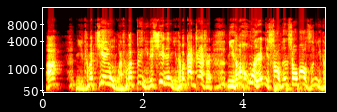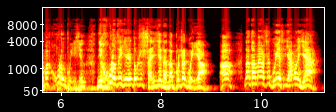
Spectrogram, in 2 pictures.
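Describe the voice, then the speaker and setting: Male narrator as raging northern gang boss, pitched up, husky, cursing. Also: big pitch swings, a little fast, long pauses, full character voice. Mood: furious. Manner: swearing, yelling threats. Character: furious hot-tempered male gang boss.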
